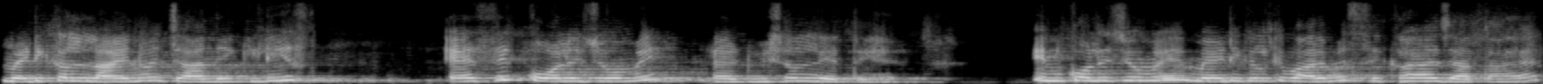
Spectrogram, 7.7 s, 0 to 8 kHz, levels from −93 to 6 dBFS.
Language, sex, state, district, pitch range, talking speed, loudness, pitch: Hindi, female, Uttar Pradesh, Budaun, 270-330 Hz, 170 wpm, -13 LUFS, 295 Hz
